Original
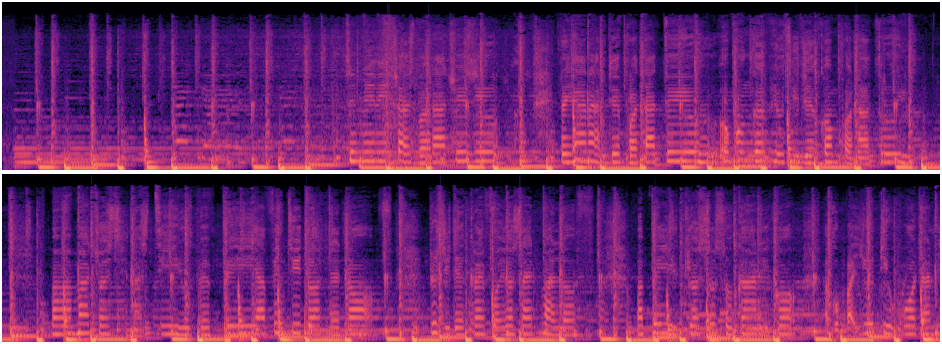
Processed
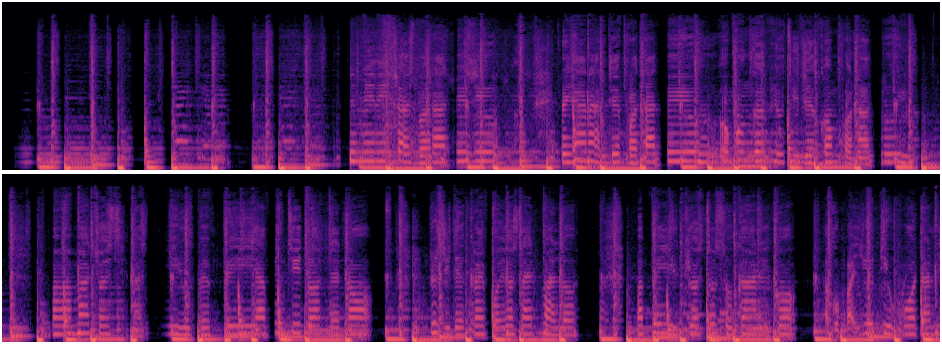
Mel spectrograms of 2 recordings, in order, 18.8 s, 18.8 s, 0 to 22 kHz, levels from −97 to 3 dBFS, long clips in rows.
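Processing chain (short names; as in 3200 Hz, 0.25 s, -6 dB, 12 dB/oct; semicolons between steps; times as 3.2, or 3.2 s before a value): gate -30 dBFS, range -34 dB; gain -9 dB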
